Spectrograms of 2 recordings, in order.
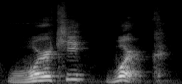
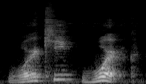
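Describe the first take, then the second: The two takes are said the same way.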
